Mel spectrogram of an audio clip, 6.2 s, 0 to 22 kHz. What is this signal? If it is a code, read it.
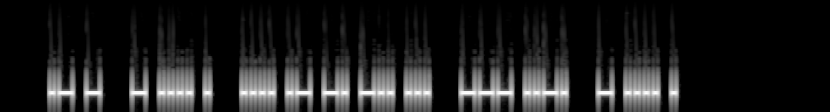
Morse code, heard as a keyed tone, about 34 wpm, 700 Hz. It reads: AT THE HANDS OF THE
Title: Sets of 5 Words Encore2 35wpm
